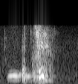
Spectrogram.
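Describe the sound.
A single human sneeze, a brief breathy build-up breaking into a sharp, loud burst before fading to quiet.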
